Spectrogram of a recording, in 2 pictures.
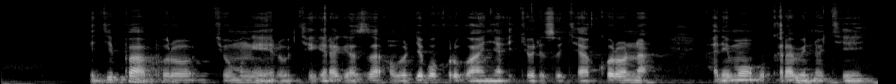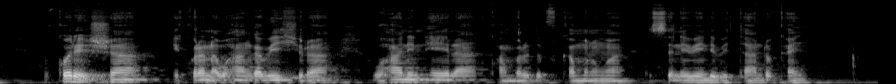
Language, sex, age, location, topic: Kinyarwanda, male, 25-35, Kigali, health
